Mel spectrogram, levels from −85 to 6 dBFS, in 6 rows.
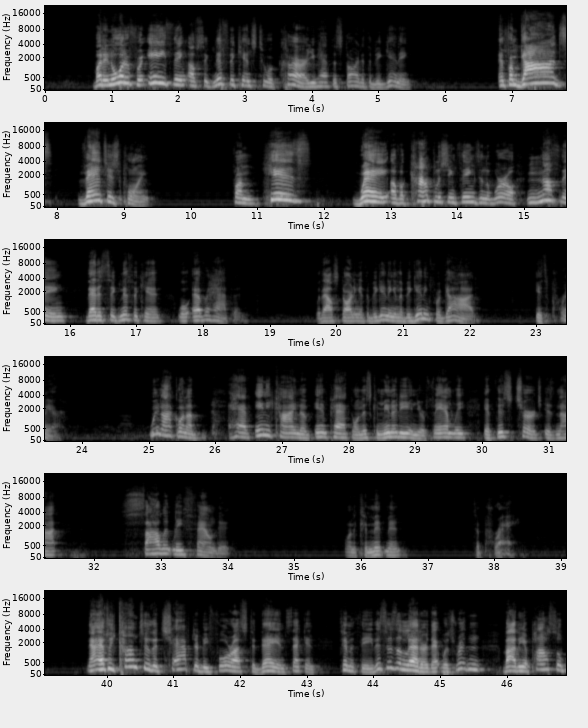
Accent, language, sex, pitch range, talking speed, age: American, English, male, 115-185 Hz, 125 wpm, 40-59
